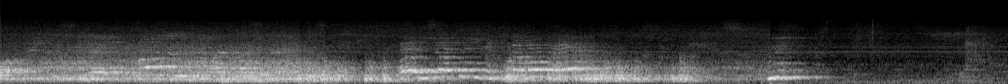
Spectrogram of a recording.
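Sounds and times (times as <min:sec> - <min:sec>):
hurricane wind rushing: 0:00.0 - 0:07.7
voices: 0:00.0 - 0:10.0.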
